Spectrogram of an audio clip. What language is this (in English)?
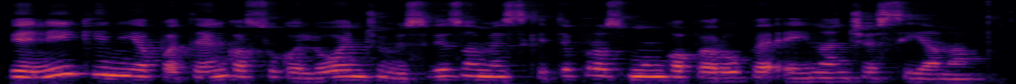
Lithuanian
